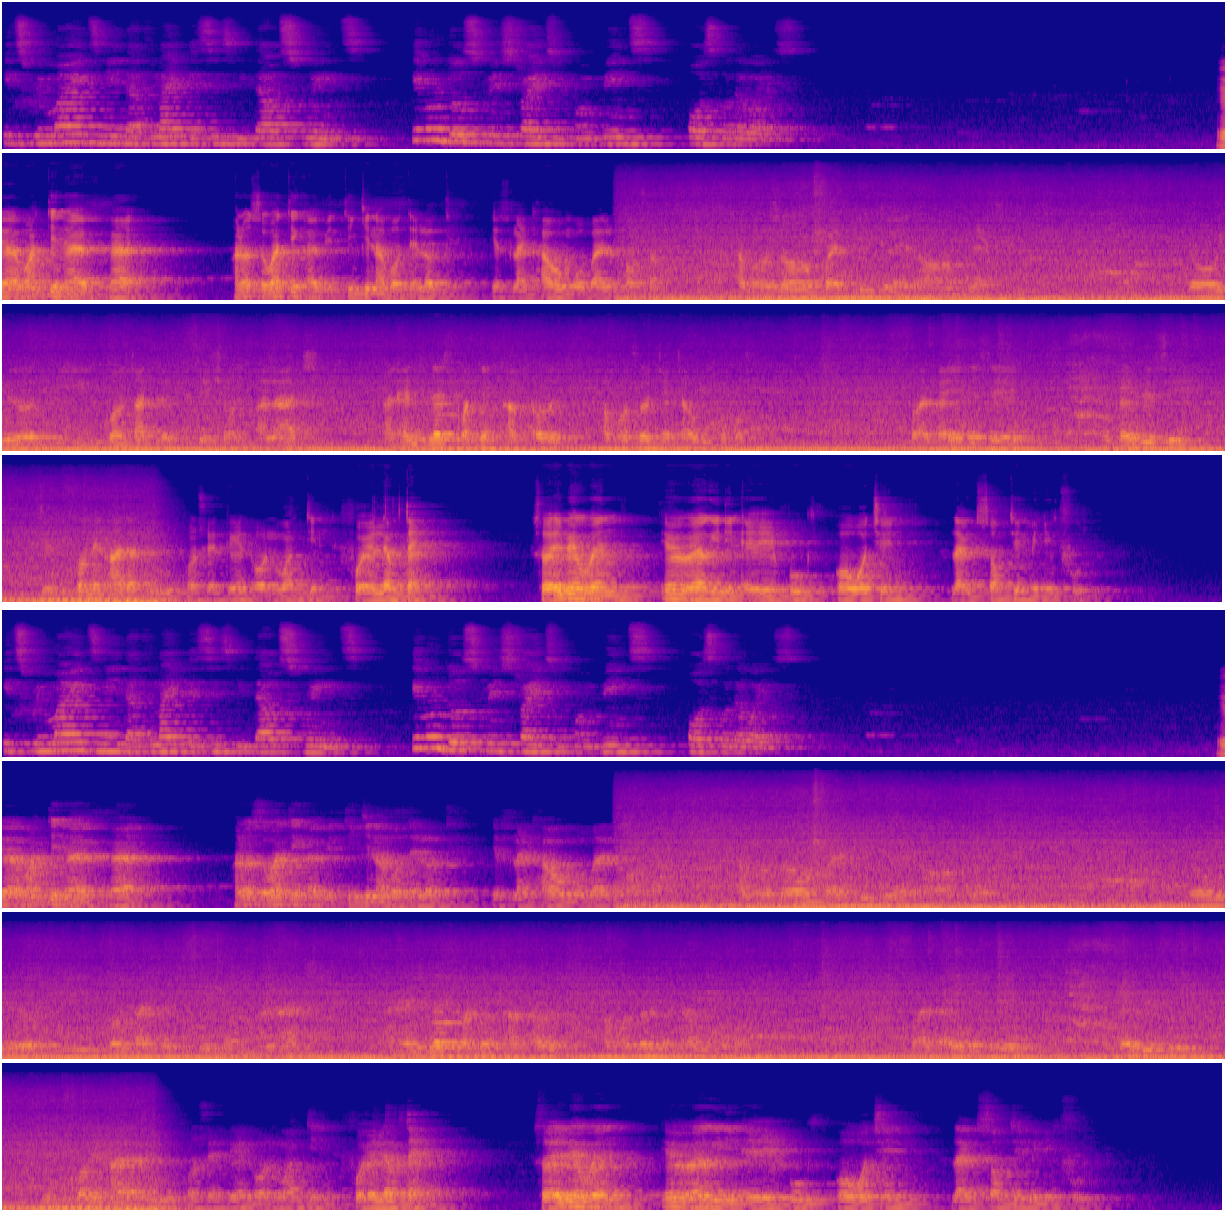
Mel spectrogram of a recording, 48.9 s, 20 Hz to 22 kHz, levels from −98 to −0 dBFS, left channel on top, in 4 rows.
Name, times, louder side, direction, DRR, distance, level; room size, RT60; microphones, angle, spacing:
voice 1, 0.0-3.5 4.1-6.4 6.9-7.9 8.6-8.7 14.3-14.4, right 2 dB, 65° right, -3 dB, 0.5 m, -41 dB
voice 2, 12.1-13.7 14.5-16.8 17.1-18.9 19.6-22.3 24.1-27.6 28.3-30.2 30.4-32.0 33.5-34.8 35.4-36.6 37.1-41.0 42.0-45.8 46.2-47.5, left 3 dB, 55° left, 5 dB, 0.4 m, -33 dB
sound 1, 18.3-38.3, equal, 30° right, 0.7 m, -34 dB
3.4 x 2.7 x 4.3 m, 1.3 s
head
